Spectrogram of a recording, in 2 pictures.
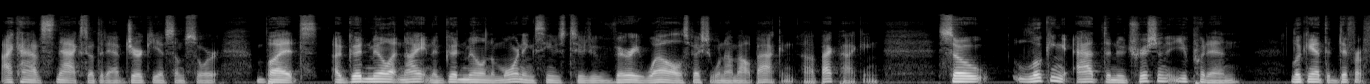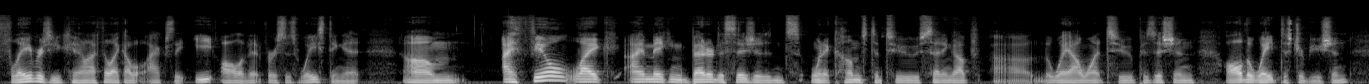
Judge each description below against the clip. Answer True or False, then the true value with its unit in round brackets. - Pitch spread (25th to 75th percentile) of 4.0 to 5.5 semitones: False (3.6 semitones)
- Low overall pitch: True (95 Hz)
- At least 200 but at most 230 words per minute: True (205 wpm)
